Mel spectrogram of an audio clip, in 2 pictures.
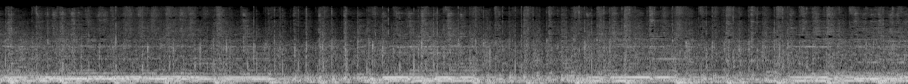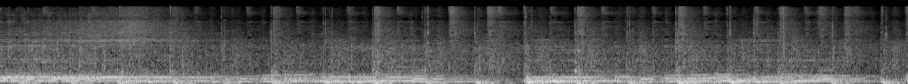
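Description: Live rumba flamenco band playing: a nylon-string guitar over drums and percussion with a steady driving beat. The music drops briefly about two-thirds of the way through, then the full band comes straight back in.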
